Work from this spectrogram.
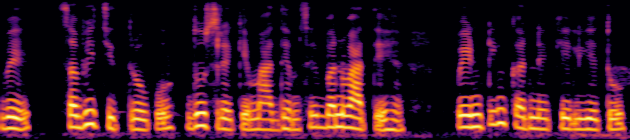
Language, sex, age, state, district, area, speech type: Hindi, female, 18-30, Uttar Pradesh, Sonbhadra, rural, spontaneous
